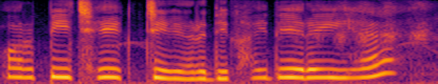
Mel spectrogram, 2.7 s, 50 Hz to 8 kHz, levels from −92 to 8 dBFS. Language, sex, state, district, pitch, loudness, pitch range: Hindi, female, Uttar Pradesh, Saharanpur, 295 Hz, -12 LUFS, 280-305 Hz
